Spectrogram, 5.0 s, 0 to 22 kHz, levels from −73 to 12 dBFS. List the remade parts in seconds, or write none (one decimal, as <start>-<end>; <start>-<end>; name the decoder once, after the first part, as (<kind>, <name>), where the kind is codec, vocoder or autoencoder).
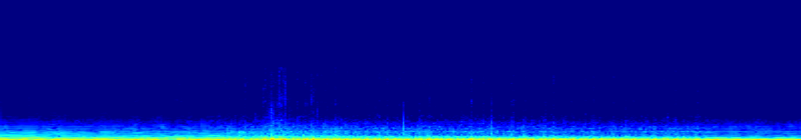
0.0-1.4 (vocoder, BigVGAN v2); 4.4-5.0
